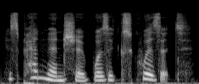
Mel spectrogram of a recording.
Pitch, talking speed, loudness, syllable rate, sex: 225 Hz, 120 wpm, -18 LUFS, 4.8 syllables/s, female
